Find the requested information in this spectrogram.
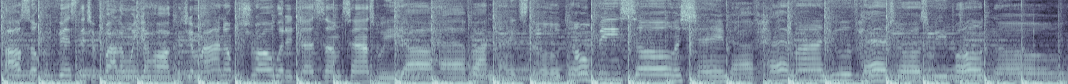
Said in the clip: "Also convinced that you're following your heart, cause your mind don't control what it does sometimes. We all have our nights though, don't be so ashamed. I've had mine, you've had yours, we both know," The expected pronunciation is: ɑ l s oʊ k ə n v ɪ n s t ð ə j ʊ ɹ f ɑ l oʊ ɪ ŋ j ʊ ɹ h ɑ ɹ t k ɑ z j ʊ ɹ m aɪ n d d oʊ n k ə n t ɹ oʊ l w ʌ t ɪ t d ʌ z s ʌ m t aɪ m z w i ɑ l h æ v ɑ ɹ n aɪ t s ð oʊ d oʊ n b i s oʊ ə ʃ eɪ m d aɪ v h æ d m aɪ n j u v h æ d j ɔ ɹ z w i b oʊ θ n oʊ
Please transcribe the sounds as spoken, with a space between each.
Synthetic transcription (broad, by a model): ɑ l s oʊ k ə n v ɪ n s ð ə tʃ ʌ ɹ f ɑ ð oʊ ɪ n j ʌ ɹ h ɑ ɹ t k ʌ z j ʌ ɹ m aɪ n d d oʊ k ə n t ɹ oʊ l w ʌ t ɪ t d ʌ z s ʌ m t aɪ m z w i ɑ l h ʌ v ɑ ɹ n aɪ t s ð oʊ d oʊ n b i s oʊ ə ʃ eɪ m d aɪ v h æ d m aɪ n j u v h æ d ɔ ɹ z w i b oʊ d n oʊ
